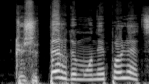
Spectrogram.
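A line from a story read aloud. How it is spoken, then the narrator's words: Adjutant exclaiming. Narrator (French): s'écria l'adjudant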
